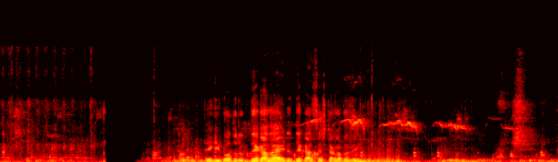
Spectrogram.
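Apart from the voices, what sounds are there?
pigeons cooing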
